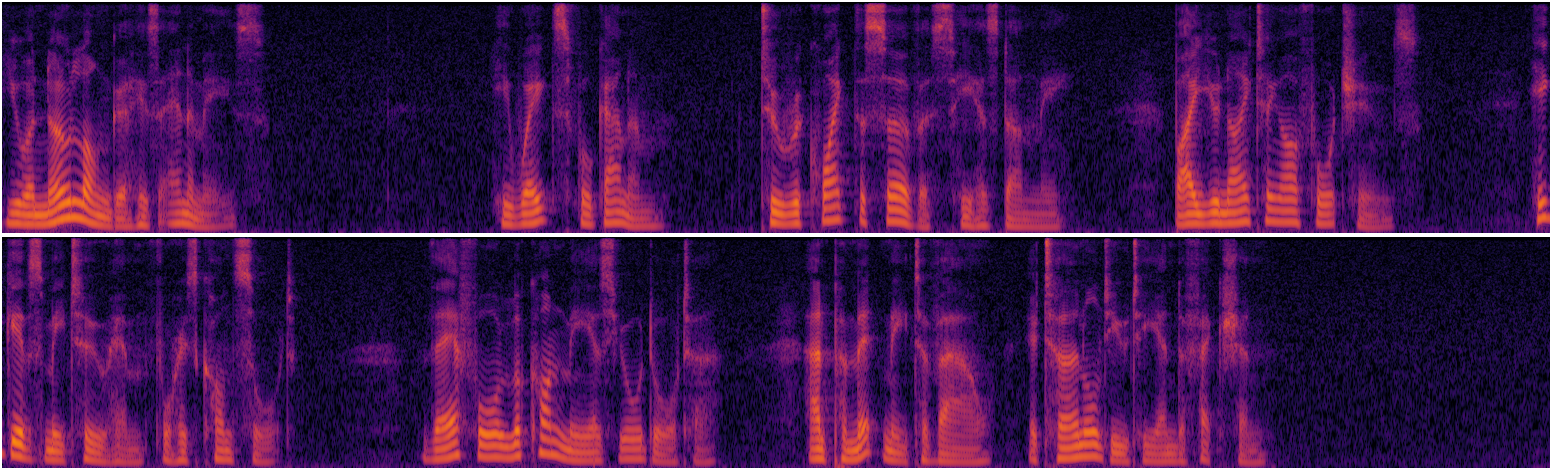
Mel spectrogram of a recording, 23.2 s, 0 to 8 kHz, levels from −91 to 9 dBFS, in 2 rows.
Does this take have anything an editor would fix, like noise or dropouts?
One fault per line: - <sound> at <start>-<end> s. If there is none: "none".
none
